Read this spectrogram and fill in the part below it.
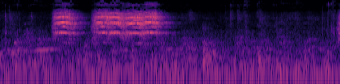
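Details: Blue eared pheasant feeding on green grass, giving two loud rasping squawks close together early on, followed by near silence with faint rustling.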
